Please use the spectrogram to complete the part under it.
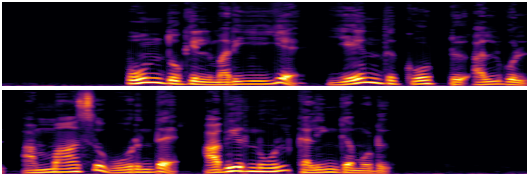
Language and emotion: Tamil, neutral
